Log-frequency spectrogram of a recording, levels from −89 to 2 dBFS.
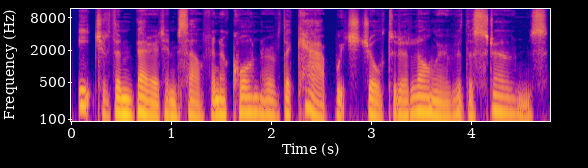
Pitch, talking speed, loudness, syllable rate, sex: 115 Hz, 215 wpm, -19 LUFS, 5.2 syllables/s, female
